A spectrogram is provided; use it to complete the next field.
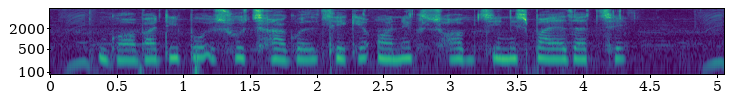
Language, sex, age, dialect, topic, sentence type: Bengali, female, 18-24, Western, agriculture, statement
